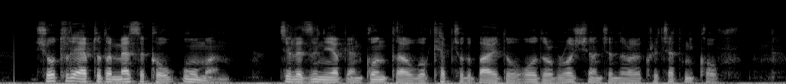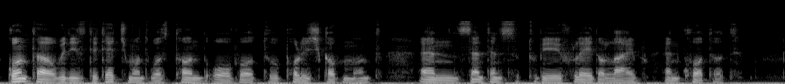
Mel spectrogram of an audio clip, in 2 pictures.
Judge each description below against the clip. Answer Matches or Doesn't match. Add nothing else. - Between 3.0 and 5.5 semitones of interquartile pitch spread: Doesn't match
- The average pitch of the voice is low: Matches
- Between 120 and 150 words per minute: Matches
